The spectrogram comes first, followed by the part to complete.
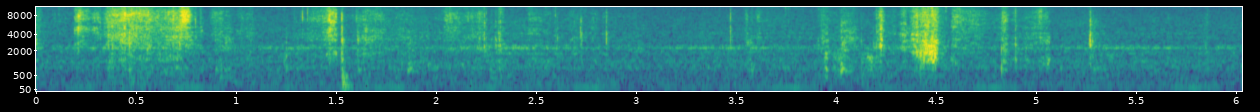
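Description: Faint rustling and light taps of paper and card being handled and set in place by hand, a few short rustles with a slightly louder one about four and a half seconds in.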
